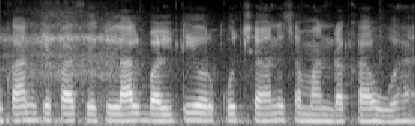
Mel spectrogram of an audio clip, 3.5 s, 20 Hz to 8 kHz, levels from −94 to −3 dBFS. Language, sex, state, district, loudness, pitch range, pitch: Hindi, female, Jharkhand, Palamu, -17 LUFS, 155-165 Hz, 160 Hz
